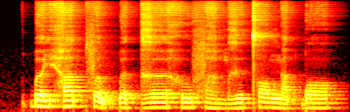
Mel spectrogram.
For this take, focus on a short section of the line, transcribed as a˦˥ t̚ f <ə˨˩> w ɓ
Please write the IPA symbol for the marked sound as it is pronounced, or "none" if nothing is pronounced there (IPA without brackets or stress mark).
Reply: ə̰˧˨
